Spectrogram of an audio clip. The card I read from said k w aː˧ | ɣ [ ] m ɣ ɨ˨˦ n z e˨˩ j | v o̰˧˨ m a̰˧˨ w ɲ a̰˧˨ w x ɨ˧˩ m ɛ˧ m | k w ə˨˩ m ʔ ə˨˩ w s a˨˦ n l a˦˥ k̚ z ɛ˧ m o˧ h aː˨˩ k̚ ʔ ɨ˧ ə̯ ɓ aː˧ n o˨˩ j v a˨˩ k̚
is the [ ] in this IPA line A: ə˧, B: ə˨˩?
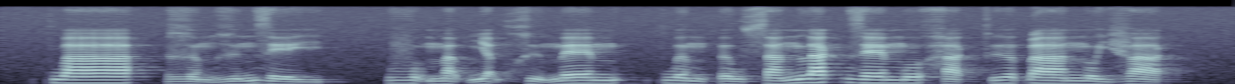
B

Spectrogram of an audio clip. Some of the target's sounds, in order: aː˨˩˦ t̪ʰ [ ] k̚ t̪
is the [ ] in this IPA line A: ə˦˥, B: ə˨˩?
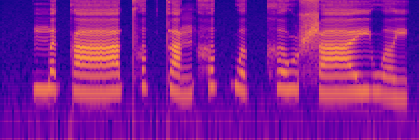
A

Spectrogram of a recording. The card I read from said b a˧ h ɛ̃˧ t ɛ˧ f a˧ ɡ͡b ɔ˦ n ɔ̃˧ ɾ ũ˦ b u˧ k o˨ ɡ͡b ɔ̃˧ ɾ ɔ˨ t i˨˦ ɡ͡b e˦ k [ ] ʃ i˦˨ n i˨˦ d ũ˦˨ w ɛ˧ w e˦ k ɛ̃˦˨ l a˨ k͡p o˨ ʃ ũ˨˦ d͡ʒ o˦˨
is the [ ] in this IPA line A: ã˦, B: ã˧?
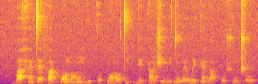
A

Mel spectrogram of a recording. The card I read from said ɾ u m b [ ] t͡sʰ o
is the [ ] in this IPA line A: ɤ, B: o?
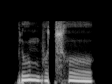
B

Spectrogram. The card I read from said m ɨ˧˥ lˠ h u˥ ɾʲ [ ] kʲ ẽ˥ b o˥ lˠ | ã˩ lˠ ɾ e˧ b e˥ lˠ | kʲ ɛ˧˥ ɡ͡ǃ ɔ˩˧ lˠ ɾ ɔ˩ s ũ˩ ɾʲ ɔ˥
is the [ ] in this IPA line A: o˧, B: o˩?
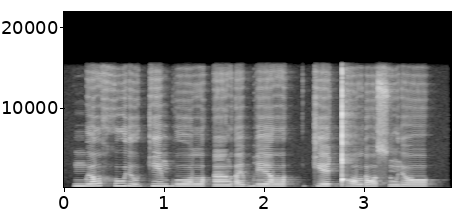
A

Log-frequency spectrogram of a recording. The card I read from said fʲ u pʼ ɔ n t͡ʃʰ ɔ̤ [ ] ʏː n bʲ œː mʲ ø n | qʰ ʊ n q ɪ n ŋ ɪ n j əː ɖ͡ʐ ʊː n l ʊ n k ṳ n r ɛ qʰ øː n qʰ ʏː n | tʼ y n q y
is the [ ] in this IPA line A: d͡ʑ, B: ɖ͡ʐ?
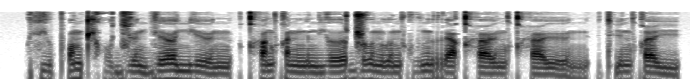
A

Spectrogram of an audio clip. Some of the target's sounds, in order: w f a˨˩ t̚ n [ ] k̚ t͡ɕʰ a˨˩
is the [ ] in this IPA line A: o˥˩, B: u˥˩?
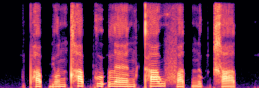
B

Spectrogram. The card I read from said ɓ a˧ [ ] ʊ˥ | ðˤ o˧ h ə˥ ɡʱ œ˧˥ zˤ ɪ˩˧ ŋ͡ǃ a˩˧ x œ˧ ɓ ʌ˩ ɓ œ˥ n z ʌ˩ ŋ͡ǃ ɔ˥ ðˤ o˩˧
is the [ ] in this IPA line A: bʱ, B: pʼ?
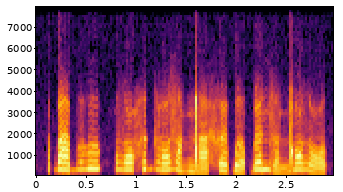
A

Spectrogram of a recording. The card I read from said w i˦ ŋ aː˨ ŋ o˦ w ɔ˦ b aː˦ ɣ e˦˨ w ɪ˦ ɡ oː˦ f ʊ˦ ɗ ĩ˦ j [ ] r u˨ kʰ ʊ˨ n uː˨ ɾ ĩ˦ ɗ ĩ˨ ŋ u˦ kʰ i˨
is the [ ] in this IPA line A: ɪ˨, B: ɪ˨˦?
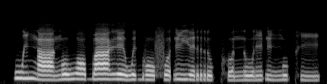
B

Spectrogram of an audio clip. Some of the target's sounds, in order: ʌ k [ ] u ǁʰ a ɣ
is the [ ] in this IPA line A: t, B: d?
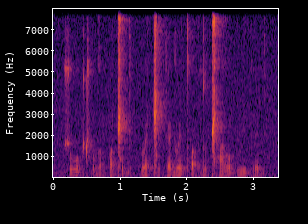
B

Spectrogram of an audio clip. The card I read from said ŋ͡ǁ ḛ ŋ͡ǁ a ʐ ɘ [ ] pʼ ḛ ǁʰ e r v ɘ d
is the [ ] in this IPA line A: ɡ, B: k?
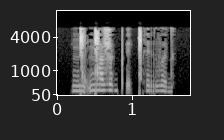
A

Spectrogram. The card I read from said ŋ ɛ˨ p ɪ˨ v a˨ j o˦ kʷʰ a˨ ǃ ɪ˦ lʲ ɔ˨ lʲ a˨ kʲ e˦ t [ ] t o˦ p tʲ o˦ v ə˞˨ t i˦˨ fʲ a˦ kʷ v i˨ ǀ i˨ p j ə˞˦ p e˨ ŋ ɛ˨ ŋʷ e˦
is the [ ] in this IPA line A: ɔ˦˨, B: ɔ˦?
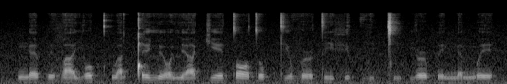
A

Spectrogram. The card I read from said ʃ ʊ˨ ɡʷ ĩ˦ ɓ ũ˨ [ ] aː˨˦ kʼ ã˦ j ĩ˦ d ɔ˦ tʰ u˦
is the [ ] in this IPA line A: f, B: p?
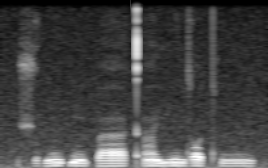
B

